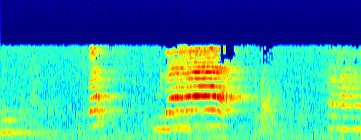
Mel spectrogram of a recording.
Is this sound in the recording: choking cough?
no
